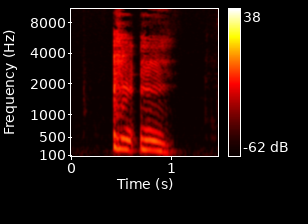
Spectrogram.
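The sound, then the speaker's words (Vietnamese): Two short, harsh coughs from a man, close together and fairly loud against near silence, with no talk around them. “Anh ta ho lên vài tiếng.”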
